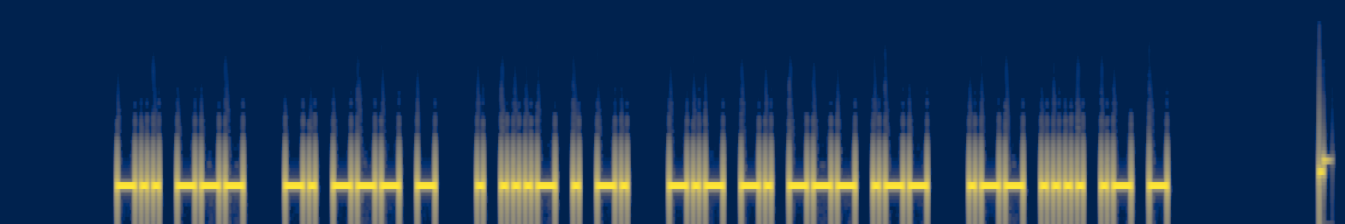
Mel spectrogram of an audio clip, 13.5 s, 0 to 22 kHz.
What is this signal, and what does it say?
Morse code, heard as a keyed tone, about 20 wpm, 700 Hz. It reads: DO NOT EVEN KNOW WHAT
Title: Sets of 5 Words Encore 20wpm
